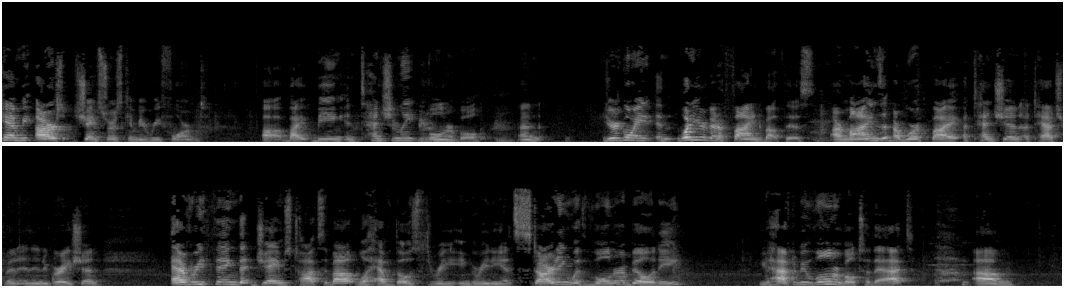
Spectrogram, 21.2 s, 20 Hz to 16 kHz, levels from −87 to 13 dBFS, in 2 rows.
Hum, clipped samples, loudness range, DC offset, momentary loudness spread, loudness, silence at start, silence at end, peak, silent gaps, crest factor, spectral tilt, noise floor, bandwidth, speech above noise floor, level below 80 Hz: none; under 0.1%; 8 LU; under 0.1%; 17 LU; -31 LUFS; 0 s; 0.5 s; -6 dBFS; none; 26 dB; -3 dB/octave; -65 dBFS; 11.5 kHz; 33 dB; -72 dBFS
